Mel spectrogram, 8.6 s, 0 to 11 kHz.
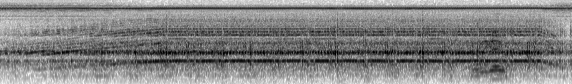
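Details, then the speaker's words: Harrison M300 lathe headstock, selector removed, run unlubricated at slow and fast speed: steady gear whine with a faint uneven knock; knock persists, owner suspects worn top cluster gear wheels needing replacement. "so the knock's still there as you can well here we are"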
